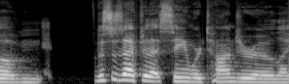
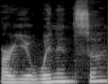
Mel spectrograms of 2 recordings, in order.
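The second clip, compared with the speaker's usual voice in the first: hushed, soft half-whisper, close and intimate; 8 dB quieter than usual. Retelling a film scene where a father leans over his sleeping son: imitating a half-whisper. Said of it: "he whispers in his ear".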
